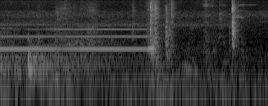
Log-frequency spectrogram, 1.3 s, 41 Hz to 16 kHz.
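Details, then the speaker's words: 1991 Chevy S-10 fuel-injected truck being revived, which won't start: with the key on, the fuel pump gives a steady high whir under a second, then cuts off with a click as it primes normally. "you can't hear that it stopped now because it's primed but yeah the fuel pump is making some noise so we have fuel pump"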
